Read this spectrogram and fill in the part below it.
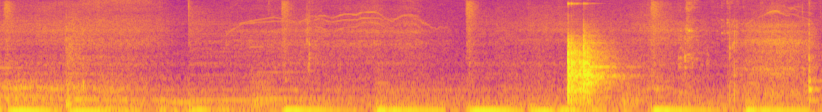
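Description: Mayonnaise and buttermilk being whisked in a bowl, giving a repeated low scraping and knocking in a steady rhythm, close and fairly quiet, with a few brighter clinks of metal against the bowl.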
